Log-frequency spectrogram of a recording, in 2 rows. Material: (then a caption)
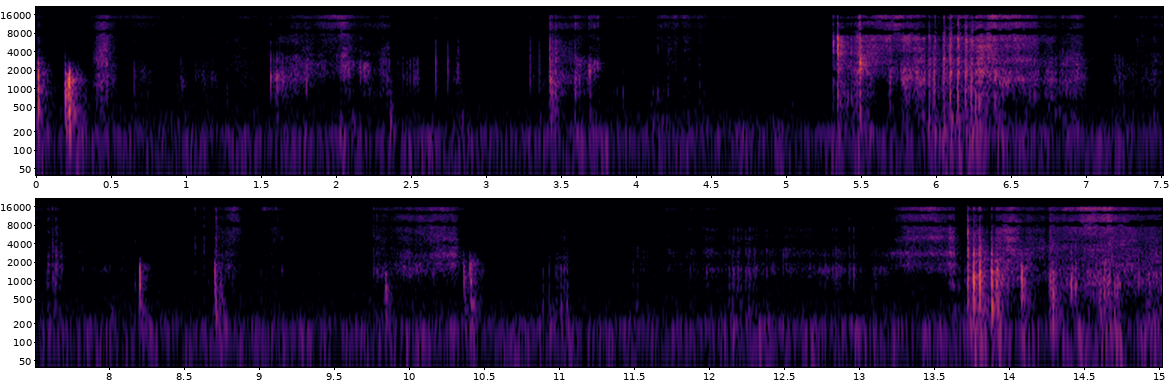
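Coated paper. A flat palm and long-nailed fingertips rub, press and scratch the glossy coated paper of a large open hardcover home decoration book, handling the page edge while the same spread stays open. Soft brushing and crinkly scraping rise and fall over a quiet background, with brief bright scratches and sharper crackling swells near 6 and 14 seconds.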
